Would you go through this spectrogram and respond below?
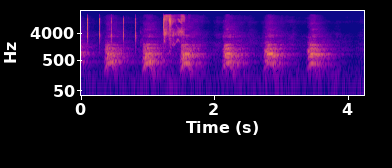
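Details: Kute Gervi, a Rottweiler aged 15 months from the champion sire Bruno tí hon and Cynia Gervi, lets out six deep, even barks about every 0.6 seconds, preceded by sharp clicking sounds and a brief hiss.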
